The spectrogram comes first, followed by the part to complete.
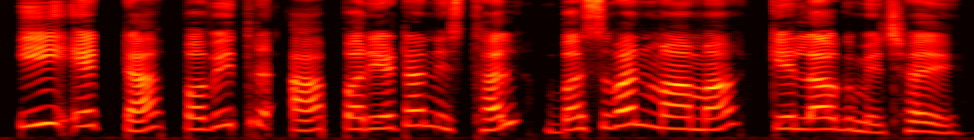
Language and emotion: Maithili, neutral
